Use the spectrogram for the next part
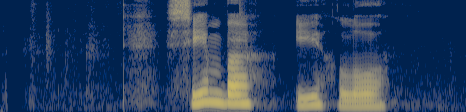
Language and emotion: Russian, neutral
